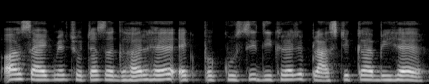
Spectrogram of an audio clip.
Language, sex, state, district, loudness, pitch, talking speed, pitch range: Hindi, female, Chhattisgarh, Sukma, -17 LUFS, 210 Hz, 265 wpm, 205-220 Hz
